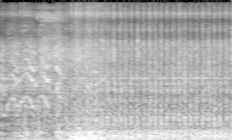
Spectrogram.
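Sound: old truck engine cranking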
